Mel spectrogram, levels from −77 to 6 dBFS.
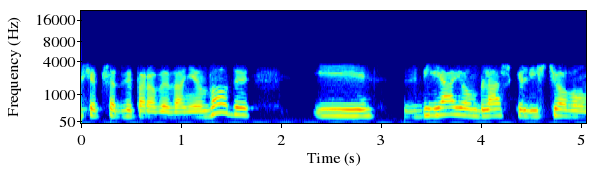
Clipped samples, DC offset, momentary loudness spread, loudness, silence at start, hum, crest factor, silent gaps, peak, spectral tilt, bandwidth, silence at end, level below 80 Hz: under 0.1%; under 0.1%; 9 LU; -25 LUFS; 0 s; none; 16 dB; none; -10 dBFS; -9 dB/octave; 3.8 kHz; 0 s; -76 dBFS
